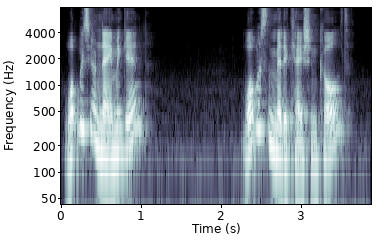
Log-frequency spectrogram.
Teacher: if you're asking for repetition or clarification we use slightly rising intonation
